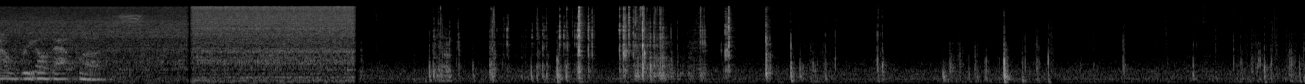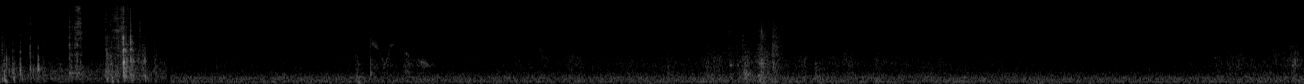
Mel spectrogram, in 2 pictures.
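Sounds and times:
loud steady hiss: 0.0 - 3.6.

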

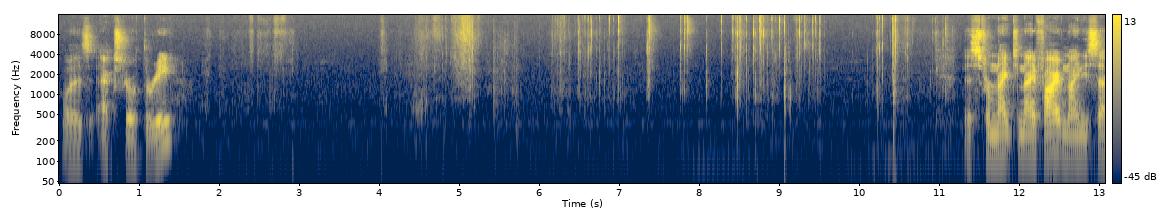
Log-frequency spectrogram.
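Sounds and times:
plastic shrink wrap crinkling: 4.6 - 11.2.

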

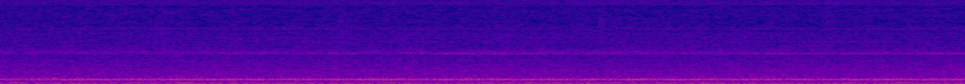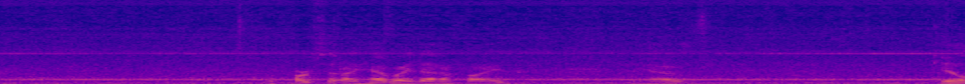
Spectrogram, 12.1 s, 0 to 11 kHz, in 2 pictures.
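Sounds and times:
faint high whine: 1.6 - 12.0
machine whirring: 4.8 - 12.0.

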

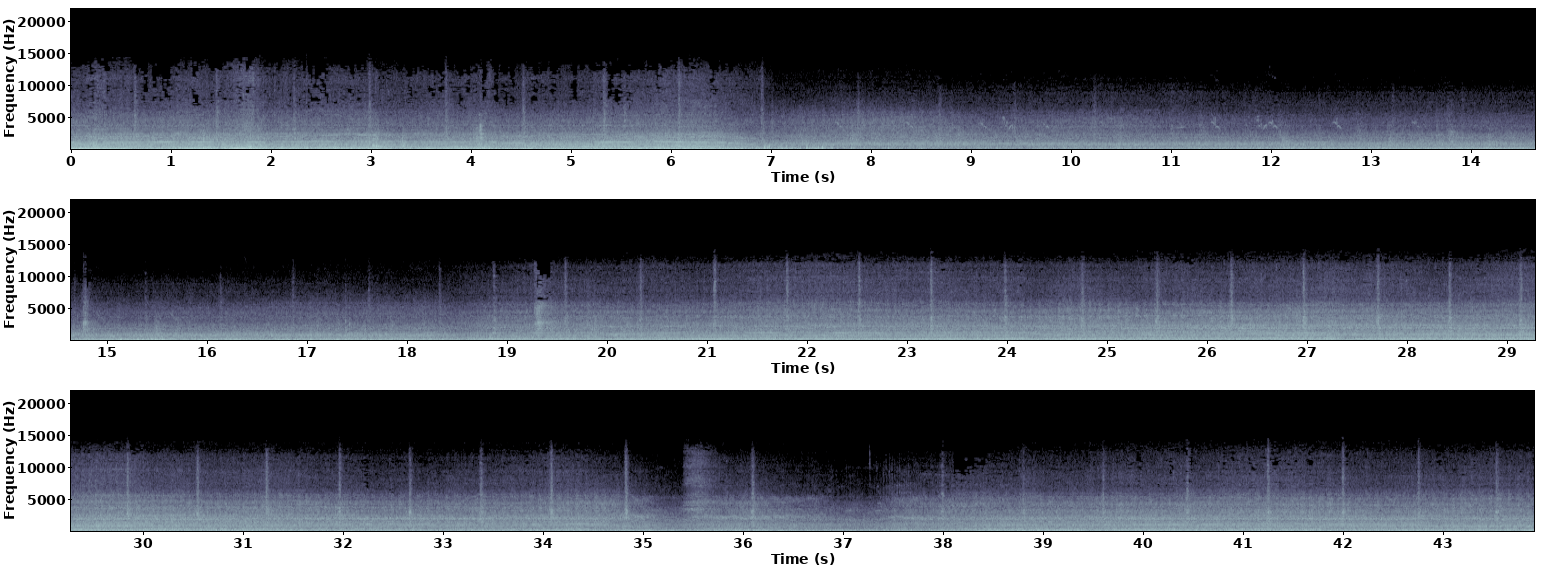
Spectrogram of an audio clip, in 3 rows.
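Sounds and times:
heavy diesel machinery engines: 0.0 - 43.9
deep rumble: 41.6 - 43.9.

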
